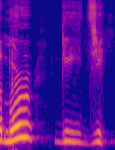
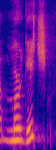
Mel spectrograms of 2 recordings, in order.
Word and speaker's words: mortgage: mortgage. 중간에 알발음 하면 미국 애들입니다. mortgage. 영국 애들은 mortgage 안 구해요. 중간에 알발음 안 하죠. mortgage 그래요. 근데 우리가 이랬든 저랬든 간에 T 발음이 납니까? 안 납니까? 나지 않습니다.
